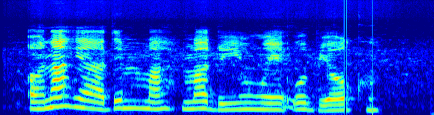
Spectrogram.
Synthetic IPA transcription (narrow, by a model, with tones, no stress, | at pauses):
ɔ˨na˦ɦɪ˦a˨dɪ˦m̩˦ma˦ma˦dʊ˨i˦ŋʷe˦o˦bjɔ˦kʰʊ˦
